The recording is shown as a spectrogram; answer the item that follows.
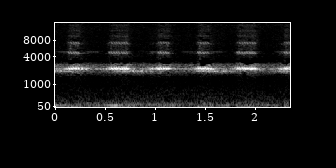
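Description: Crickets chirping: a steady high trill that pulses a little more than twice a second. This is the stock 'crickets' sound effect used as a cue for awkward silence.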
